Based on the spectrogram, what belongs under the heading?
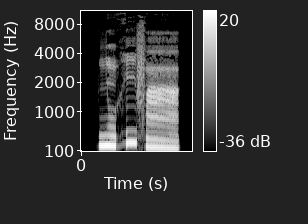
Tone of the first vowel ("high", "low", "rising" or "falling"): low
